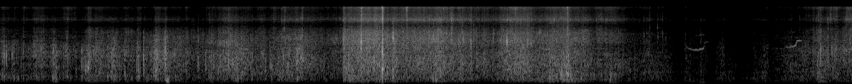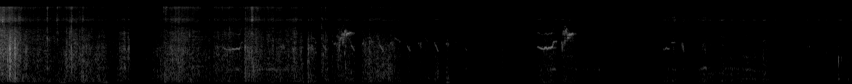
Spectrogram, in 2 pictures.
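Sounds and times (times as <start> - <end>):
small bird chirping: 6.8 - 8.5, 10.6 - 17.0.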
